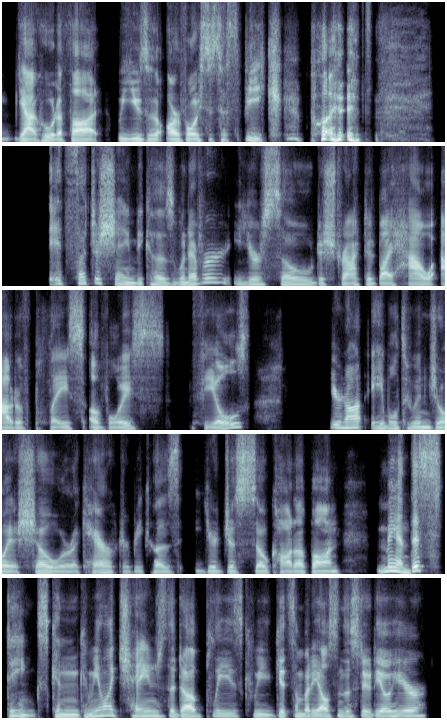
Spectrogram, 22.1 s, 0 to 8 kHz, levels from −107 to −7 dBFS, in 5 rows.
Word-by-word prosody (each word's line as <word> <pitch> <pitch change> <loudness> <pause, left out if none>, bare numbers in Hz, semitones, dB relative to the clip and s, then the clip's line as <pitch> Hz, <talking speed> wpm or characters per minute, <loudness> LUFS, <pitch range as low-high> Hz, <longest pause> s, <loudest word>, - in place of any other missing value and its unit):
yeah, - - +7
who 115 - -2
would 110 - +2
have - - +2
thought - - +6 0.2
we 115 - -3
use 110 0 +1
it 105 +1 0
our 100 0 +6
voices 100 0 +2
to 145 - -4
speak? 130 - -1 0.3
But 185 -6 +9
it's 140 -7 +4 1.2
it's 170 - -6
such 175 +4 -4
a - - -1
shame 130 - +1
because 110 0 -4
whenever 200 - -3
you're 130 -1 -5
so 120 0 -2
distracted 105 -1 -2
by 95 - +2
how 105 +2 +2
out - - +4
of - - -7
place 105 0 -5
a 105 - +2
voice 95 +6 -5 0.3
feels, 180 - -3 0.8
you're 160 -1 -1
not 160 +2 +3
able 120 +1 -4
to 110 0 -10
enjoy 100 -1 0
a - - -6
show 110 -1 +1
or 90 -2 -4
a 85 - -8
character 105 -4 -4
because 95 -1 -6
you're 105 0 -6
just 100 +1 -2
so 100 -1 +1
caught 100 +1 -2
up 105 0 -1
on, 100 -2 +2 0.4
"Man, 190 -7 +4
this 230 +1 +7
stinks. 115 - -3
Can 115 -5 0
can 115 - -5
we, 150 - 0
like, 175 -1 -1
change 135 0 0
the 135 - -2
dub, 125 +3 +4
please? 145 -2 -6
Can - - -15
we 110 -2 -2
get 120 +3 -1
somebody 120 -2 -1
else 115 +1 +3
in 140 - -5
the 135 - -4
studio 135 +2 +1
here?" 145 +1 +1
115 Hz, 185 wpm, -24 LUFS, 105-140 Hz, 1.2 s, But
